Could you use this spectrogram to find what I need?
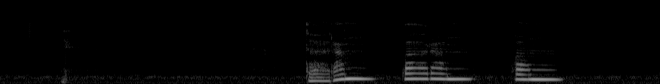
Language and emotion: Russian, neutral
